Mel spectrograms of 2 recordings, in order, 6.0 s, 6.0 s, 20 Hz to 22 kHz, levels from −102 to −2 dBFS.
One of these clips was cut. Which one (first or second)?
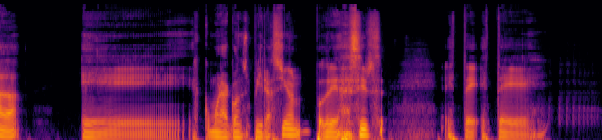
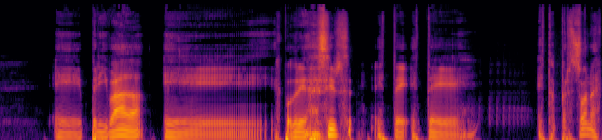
second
